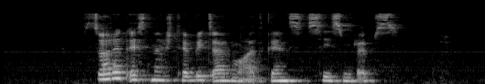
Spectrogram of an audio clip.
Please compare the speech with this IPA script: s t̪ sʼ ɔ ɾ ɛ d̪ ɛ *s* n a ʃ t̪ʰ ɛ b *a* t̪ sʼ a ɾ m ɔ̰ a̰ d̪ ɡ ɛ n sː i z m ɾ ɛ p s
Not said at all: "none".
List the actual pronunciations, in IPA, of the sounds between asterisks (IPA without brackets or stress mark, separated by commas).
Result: s, i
